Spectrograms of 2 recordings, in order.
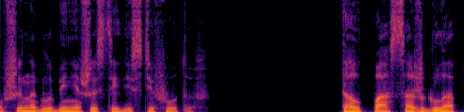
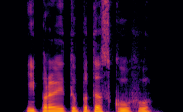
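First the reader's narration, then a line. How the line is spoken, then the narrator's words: Snapping small woman. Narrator (Russian): огрызнулась маленькая женщина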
